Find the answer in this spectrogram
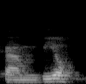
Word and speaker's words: cambió: Que ya enviara el dinero porque si ponemos una tilde sería cambió.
